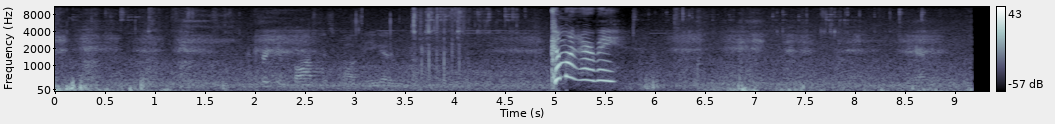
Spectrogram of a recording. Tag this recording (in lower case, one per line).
speech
